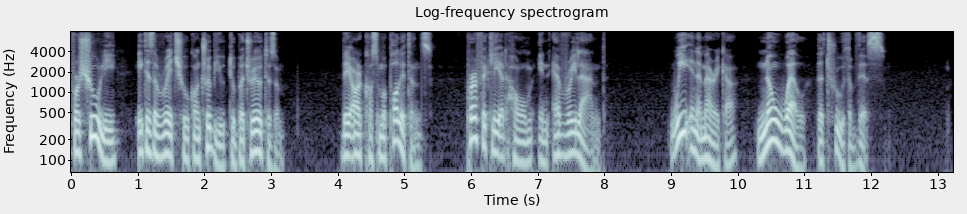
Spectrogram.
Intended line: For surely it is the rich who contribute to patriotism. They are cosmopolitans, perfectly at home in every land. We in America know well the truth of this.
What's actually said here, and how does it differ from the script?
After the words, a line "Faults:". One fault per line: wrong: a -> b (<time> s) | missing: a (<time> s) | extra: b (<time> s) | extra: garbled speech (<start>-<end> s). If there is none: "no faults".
For surely it is the rich who contribute to patriotism. They are cosmopolitans, perfectly at home in every land. We in America know well the truth of this.
Faults:
no faults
